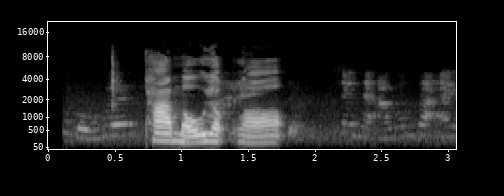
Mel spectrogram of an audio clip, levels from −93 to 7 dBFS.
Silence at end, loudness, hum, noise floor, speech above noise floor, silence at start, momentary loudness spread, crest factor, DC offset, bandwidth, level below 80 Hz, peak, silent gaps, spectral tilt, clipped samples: 0.2 s; -23 LUFS; none; -56 dBFS; 35 dB; 0.2 s; 22 LU; 22 dB; under 0.1%; 10 kHz; -84 dBFS; -4 dBFS; none; -5.5 dB/octave; under 0.1%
